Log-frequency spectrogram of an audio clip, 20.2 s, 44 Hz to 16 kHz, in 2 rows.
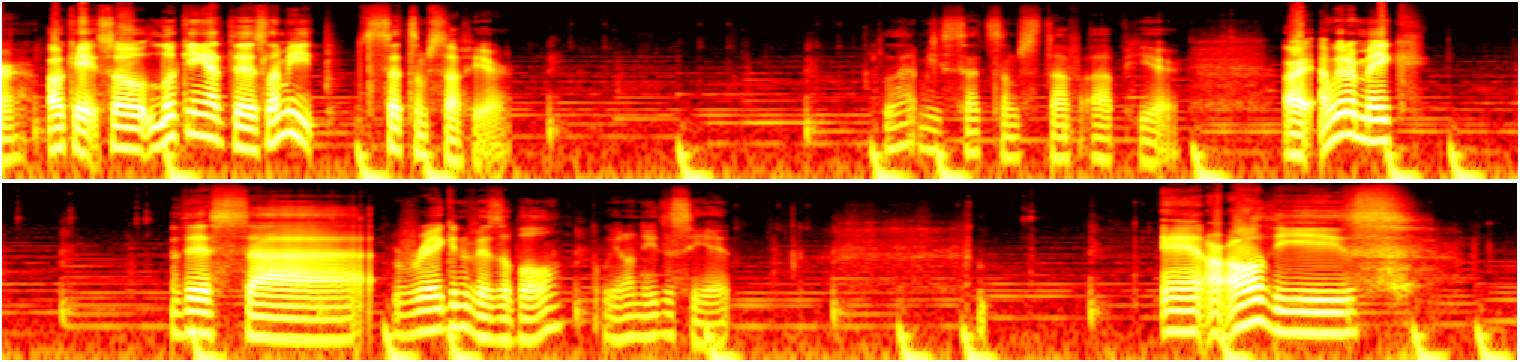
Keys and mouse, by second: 0.1 shift+middle click, 3.8 middle click, 4.7 middle click, 5.4 middle click, 5.8 shift+middle click, 6.5 middle click, 7.2 middle click, 7.3 click, 8.1 click, 10.2 click, 10.9 click, 11.7 click, 12.2 click, 12.4 click, 13.3 middle click, 14.0 shift+middle click, 15.0 middle click, 15.4-16.4 shift+middle drag, 19.3 click.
